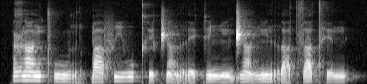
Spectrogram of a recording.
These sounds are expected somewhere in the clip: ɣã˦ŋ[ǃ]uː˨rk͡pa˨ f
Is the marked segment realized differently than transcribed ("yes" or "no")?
yes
